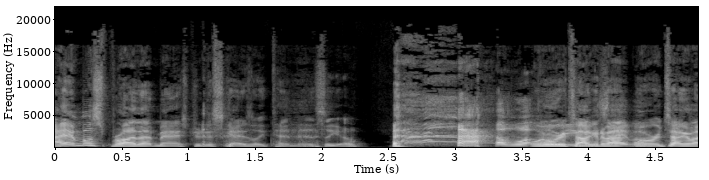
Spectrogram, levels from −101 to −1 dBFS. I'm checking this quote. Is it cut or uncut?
uncut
